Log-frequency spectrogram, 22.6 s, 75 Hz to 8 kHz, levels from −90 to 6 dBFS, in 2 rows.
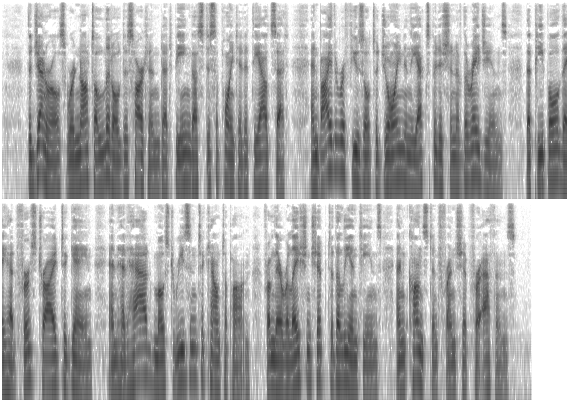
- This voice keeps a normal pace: Yes, average, 145 wpm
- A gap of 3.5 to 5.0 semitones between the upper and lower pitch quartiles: No, average, 2.9 semitones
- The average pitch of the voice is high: No, low, 105 Hz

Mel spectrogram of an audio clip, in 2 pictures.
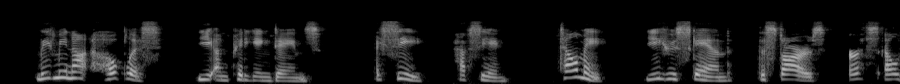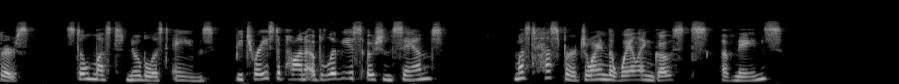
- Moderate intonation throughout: Yes, average, 4.9 semitones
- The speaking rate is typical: No, slow, 125 wpm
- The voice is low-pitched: No, high, 225 Hz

